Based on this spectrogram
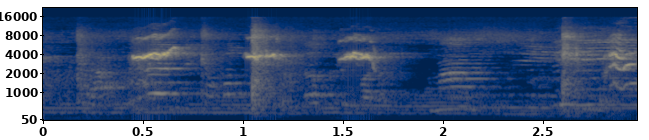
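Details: Long-tailed shrike learning mimicked sounds: a varied run of sharp whistled notes, harmonic chatters and abrupt bursts, loud strokes spaced about half a second apart, in a quiet indoor setting.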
